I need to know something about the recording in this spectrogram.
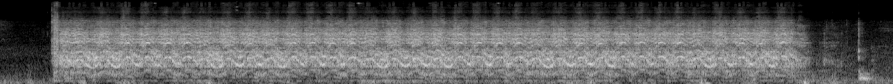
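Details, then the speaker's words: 1967 Chrysler Newport, sat for years in a barn, turned over by remote starter before any spark check: seven seconds of steady, even cranking with a firm regular beat, not spinning easily; turns over normally with decent compression. "Oh yeah, she turns over just fine. And it sounds like she's got decent compression because she's not spinning real easy."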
